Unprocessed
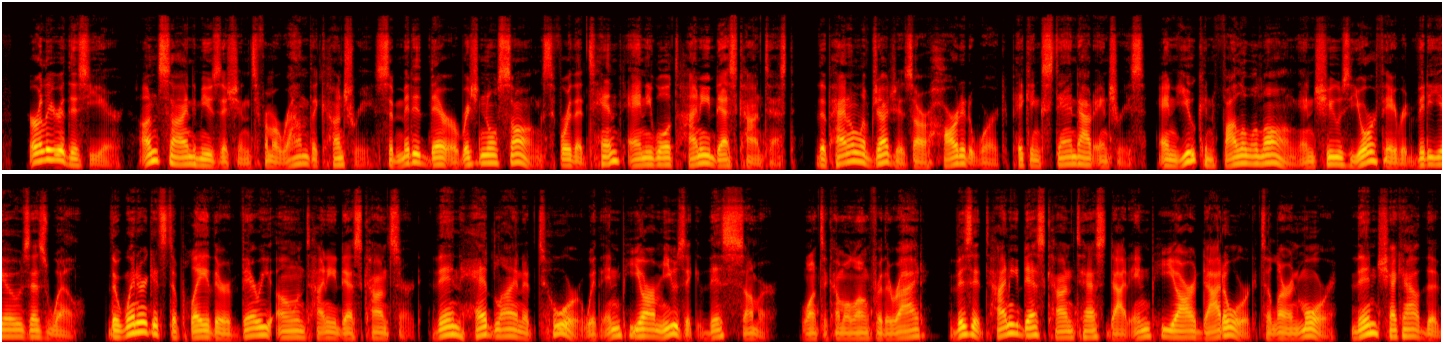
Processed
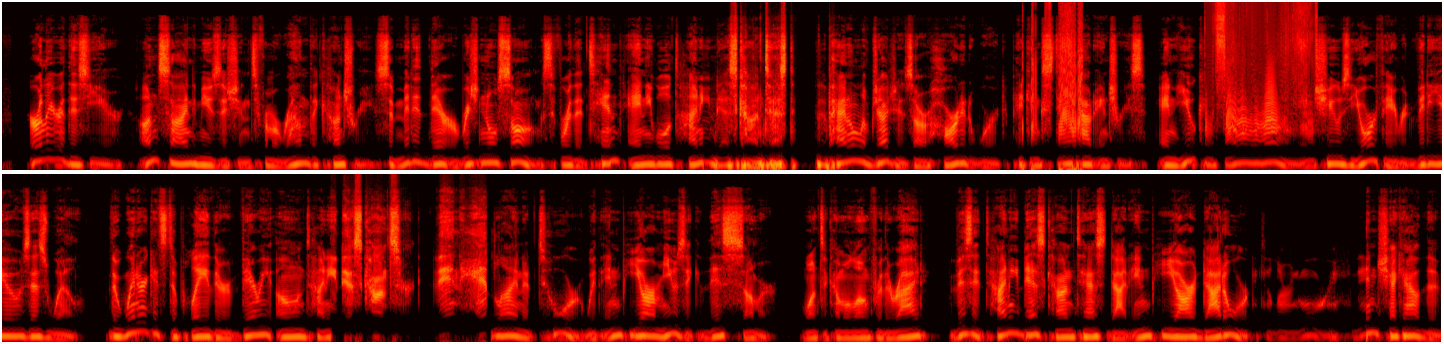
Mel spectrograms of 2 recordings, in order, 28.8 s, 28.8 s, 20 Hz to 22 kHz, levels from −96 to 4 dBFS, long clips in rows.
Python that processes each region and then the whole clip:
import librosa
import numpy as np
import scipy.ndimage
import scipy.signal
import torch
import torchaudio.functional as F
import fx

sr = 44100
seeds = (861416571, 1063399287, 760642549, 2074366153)

y = fx.chain(x, sr, fx.low_shelf(hz=130.0, db=9.5),
    fx.over_compress(threshold_db=-42.0, ratio=-1.0),
    fx.leveller(passes=2), at=(7.0, 8.32))
y = fx.chain(y, sr, fx.highpass(hz=50.0, slope=24),
    fx.peak_eq(hz=4100.0, db=-3.0, octaves=0.46),
    fx.overflow_wrap(gain_db=28.0), at=(10.19, 10.8))
y = fx.chain(y, sr, fx.crossing_spikes(level_db=-31.0),
    fx.highpass(hz=97.0, slope=6),
    fx.transformer_sat(knee_hz=2200.0), at=(12.02, 13.15))
y = fx.chain(y, sr, fx.highpass(hz=1000.0, slope=24),
    fx.leveller(passes=2), at=(17.68, 19.29))
y = fx.chain(y, sr, fx.vowel_filter(vowel='u'),
    fx.low_shelf(hz=260.0, db=7.0),
    fx.sustainer(db_per_s=51.0), at=(26.84, 28.04))
y = fx.dynamic_eq(y, sr, hz=6200.0, q=1.1, threshold_db=-51.0, ratio=4.0, max_db=4)
y = scipy.signal.sosfilt(scipy.signal.ellip(3, 1.0, 60, [110.0, 1000.0], 'bandstop', fs=sr, output='sos'), y)
y = y * librosa.db_to_amplitude(1.0)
